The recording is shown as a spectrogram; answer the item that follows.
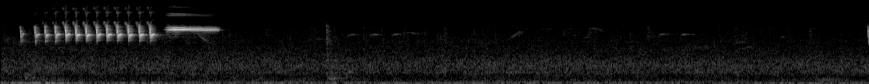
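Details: Yellowhammer song recorded 26 May 2026: a rapid run of about a dozen bright, repeated high chips, then one long drawn-out higher note. Quiet background for the remaining seconds, with a few faint distant bird notes.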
